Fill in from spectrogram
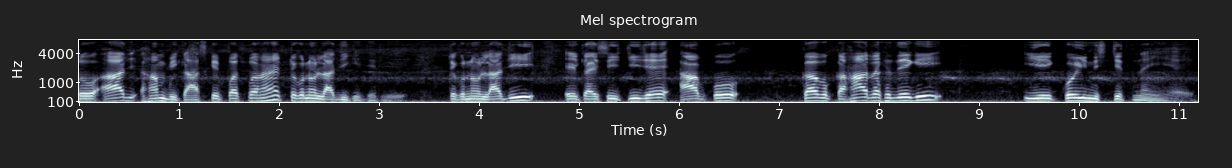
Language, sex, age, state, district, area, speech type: Hindi, male, 60+, Uttar Pradesh, Bhadohi, rural, spontaneous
